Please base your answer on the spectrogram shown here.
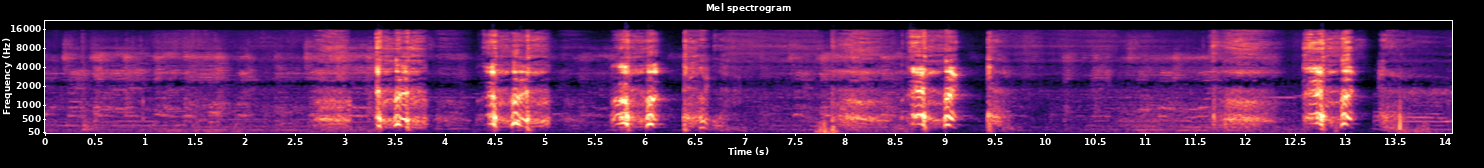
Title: Coughing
